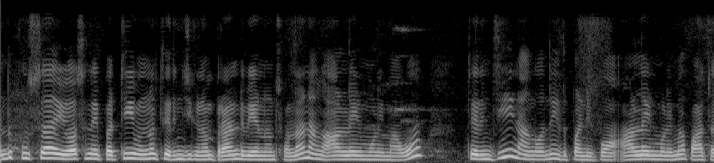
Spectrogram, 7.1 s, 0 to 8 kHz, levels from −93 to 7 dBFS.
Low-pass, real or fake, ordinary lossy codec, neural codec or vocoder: 7.2 kHz; real; none; none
